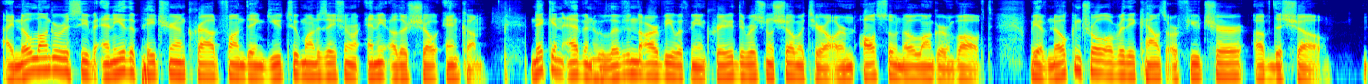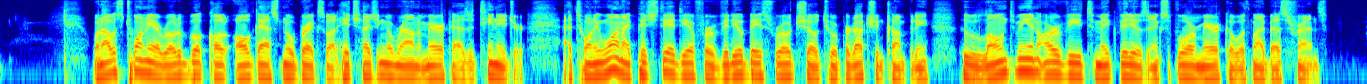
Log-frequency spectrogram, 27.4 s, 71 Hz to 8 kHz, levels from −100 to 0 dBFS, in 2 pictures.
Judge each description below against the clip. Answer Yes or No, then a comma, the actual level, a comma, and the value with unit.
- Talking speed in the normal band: No, fast, 215 wpm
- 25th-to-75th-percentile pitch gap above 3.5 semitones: No, average, 3.1 semitones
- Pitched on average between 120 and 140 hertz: No, low, 105 Hz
